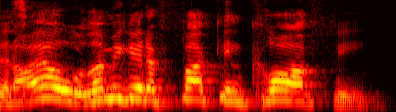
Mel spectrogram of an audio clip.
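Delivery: put-on New York pronunciation of "coffee". Doing a bit on how New Yorkers talk: New York accent on 'coffee'. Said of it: "That's how they say coffee and stuff".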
